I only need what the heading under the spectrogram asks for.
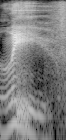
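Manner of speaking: low, quiet snarl on a single word. The creature closest to the party orders them away, snarling. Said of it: "kind of snarls".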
